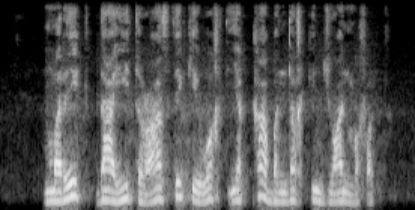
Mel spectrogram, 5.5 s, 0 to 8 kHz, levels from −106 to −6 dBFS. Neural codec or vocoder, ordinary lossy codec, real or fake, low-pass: none; Opus, 64 kbps; real; 7.2 kHz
